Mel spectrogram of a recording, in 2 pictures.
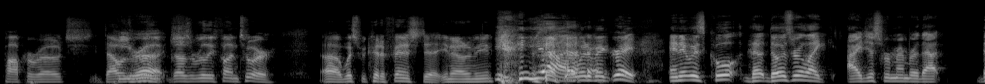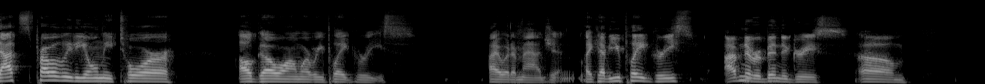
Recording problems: garbled, watery; slightly; nothing above 12.5 kHz

